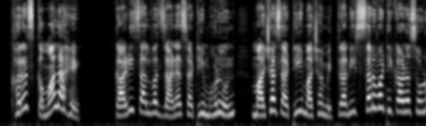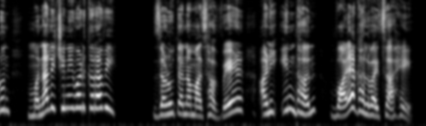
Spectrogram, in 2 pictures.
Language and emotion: Marathi, angry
